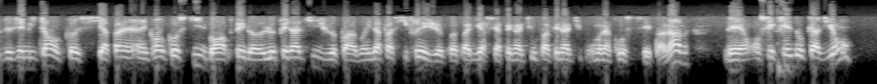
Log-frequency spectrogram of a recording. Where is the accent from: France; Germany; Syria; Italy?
France; Montpellier, Occitanie; Oui, je suis de Montpellier, ouais.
